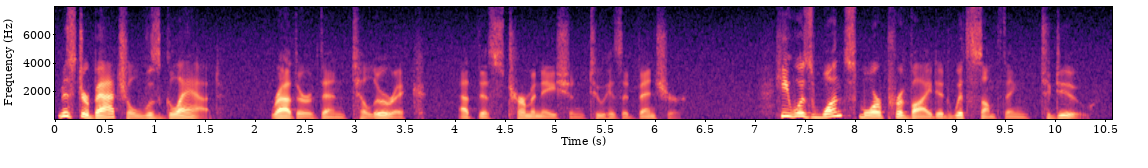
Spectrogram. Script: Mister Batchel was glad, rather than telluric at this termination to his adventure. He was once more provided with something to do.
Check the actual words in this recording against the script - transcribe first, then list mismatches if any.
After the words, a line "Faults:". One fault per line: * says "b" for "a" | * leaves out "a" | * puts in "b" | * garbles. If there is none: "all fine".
Mister Batchel was glad, rather than telluric at this termination to his adventure. He was once more provided with something to do.
Faults:
all fine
